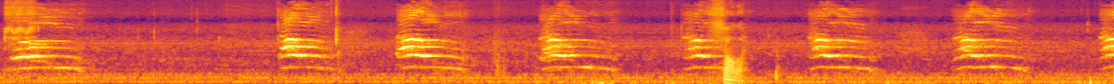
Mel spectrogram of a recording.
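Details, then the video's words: Cats at home reacting to a strange meow. A run of eight loud, repeated meows, each a short harmonic downward-bending wail, arriving about every one and a half seconds. A sharp noise near the middle and a man's voice are also heard. "Cats freaking out over strange meow"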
